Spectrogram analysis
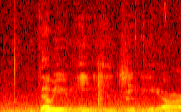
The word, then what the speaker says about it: Uyghur: It's spelled like, a bunch of H's and U's and G's and stuff. It's not spelled like Weeger like it should be.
